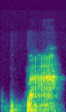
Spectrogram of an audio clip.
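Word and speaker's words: 马: So, this character here, ma, is pronounced ma, and it means horse.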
